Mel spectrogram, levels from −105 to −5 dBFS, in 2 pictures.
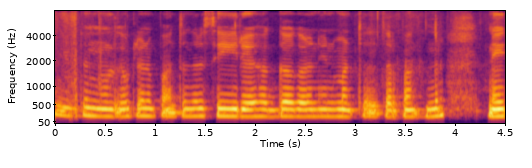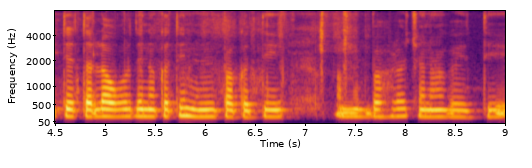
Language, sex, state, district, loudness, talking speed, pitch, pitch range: Kannada, female, Karnataka, Belgaum, -17 LUFS, 140 wpm, 185 Hz, 180-195 Hz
